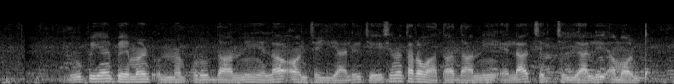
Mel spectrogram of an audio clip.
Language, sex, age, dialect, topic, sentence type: Telugu, male, 18-24, Telangana, banking, question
